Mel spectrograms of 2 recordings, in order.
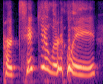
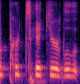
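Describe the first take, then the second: First: "Particularly" said out in full, every syllable placed; careful retake. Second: "particularly" stumbled over and slurred at the end; fumbled word. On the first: Podcaster trying the word again, "Particularly" carefully pronounced. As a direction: carefully get through all of "Particularly". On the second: Podcaster botching a word mid-story, "particularly" fumbled. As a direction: trip on the last syllables of "particularly". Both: Real, not acted. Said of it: "Let's try that again".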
